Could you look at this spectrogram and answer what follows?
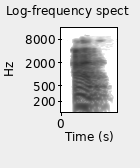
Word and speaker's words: added: Acuérdate, si termina en D o si termina en T, lo vas a pronunciar básicamente igual. Added. ¿Listo? En este caso, como termina en D, added, added. Tiende esa D repetida a ejercer un sonido como de R, ¿no?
